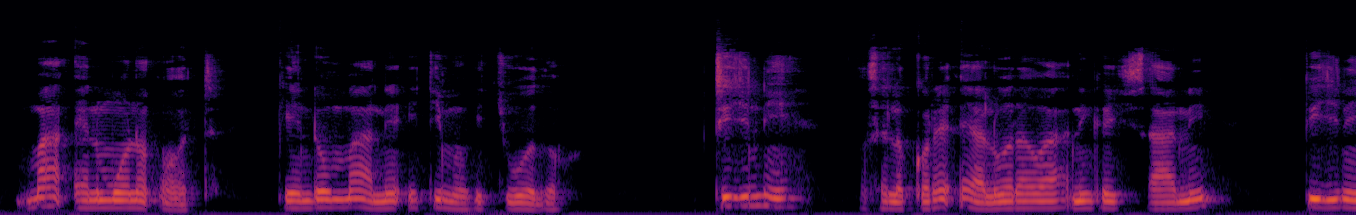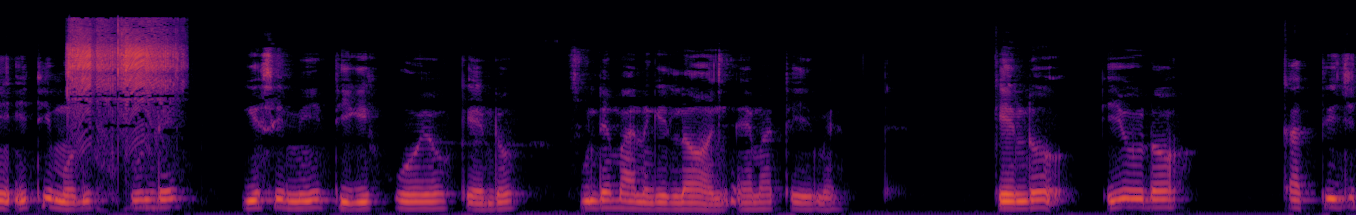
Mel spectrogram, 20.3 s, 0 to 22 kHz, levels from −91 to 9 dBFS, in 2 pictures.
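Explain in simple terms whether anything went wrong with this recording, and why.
Nothing went wrong here: the speech recording shows no audible technical fault at any point.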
